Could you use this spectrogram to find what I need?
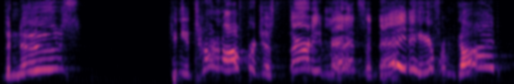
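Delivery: high, straining, near-crying plea; preacher pleading with the crowd, high and strained. Real, not acted. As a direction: beg them to switch off the news.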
